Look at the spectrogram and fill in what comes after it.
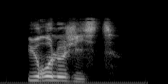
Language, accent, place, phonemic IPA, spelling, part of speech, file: French, France, Lyon, /y.ʁɔ.lɔ.ʒist/, urologiste, noun, LL-Q150 (fra)-urologiste.wav
- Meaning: urologist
